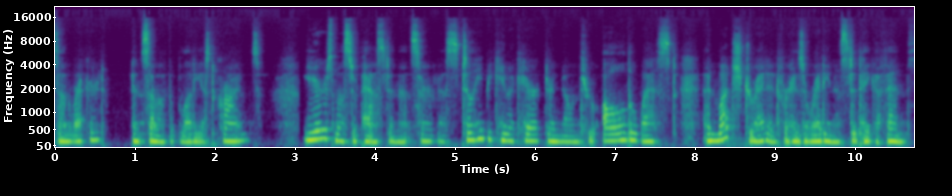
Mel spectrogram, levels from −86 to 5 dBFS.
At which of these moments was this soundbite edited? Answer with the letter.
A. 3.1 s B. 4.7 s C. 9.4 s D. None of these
A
